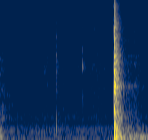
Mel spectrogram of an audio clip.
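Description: Quiet room with a faint click about a second in, then a single sharp knock near the end that rings briefly.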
